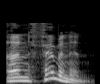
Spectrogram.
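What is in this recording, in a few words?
"unfeminine", English, uk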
